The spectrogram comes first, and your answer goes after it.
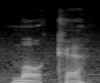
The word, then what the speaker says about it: Much: So when Little John and Much, or Mocha, or Moch, as the text will have you pronounce it, depending on exactly how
